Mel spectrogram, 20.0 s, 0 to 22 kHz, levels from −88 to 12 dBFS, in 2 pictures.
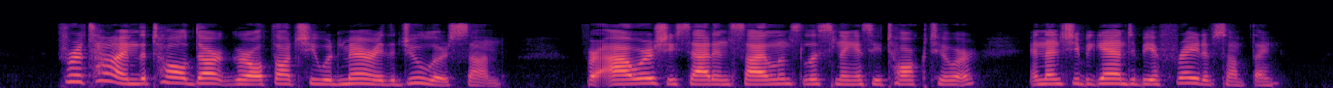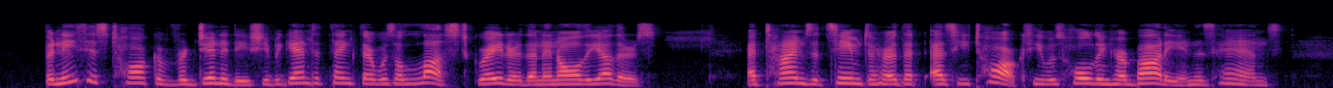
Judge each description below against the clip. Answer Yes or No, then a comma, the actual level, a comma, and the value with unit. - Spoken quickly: Yes, fast, 215 wpm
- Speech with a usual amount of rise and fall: Yes, average, 3.0 semitones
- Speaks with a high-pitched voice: Yes, high, 205 Hz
